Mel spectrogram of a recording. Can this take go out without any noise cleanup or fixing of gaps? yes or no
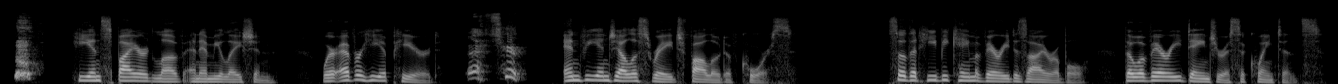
no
